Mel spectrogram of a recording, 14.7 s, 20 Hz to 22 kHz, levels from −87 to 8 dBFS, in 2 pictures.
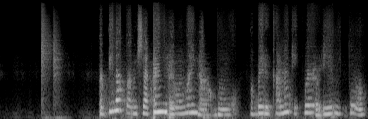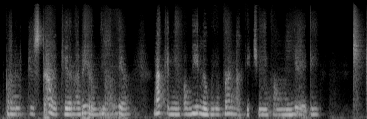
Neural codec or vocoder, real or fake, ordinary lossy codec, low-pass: codec, 44.1 kHz, 0.9 kbps, DAC; fake; none; 19.8 kHz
